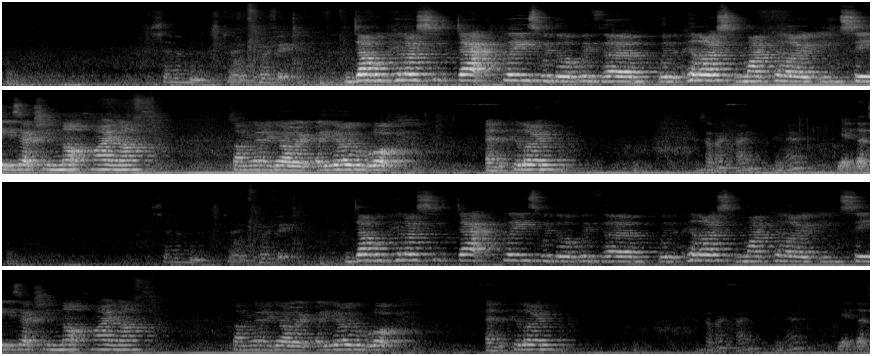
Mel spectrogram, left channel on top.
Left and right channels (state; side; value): quieter; right; 9.4 dB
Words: 7 minutes to. Perfect. Double pillow stack, please, with the pillows. My pillow, you can see, is actually not high enough, so I'm going to go a yoga block and a pillow. Is that okay? Yeah,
